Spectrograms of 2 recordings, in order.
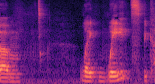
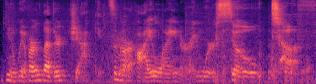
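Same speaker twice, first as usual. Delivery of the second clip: mock tough; 2 semitones lower, 6 dB quieter than usual. Singer joking about the band's leather-jacket image, mock tough. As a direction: drag it out with joking tough-band swagger. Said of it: "the joke in Dirty Jeans was that".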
